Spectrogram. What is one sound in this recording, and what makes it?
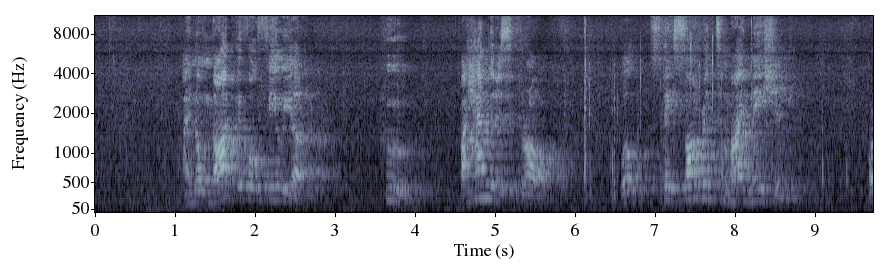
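A teenage boy speaks loudly and with expression in an echoing hall.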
